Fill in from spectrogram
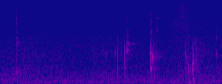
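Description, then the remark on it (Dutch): Someone takes a few quiet sips of coffee, with soft slurping and wet mouth sounds in short bursts against near silence. No one speaks. “Even een slok van mijn lekkere koffie tussendoor.”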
